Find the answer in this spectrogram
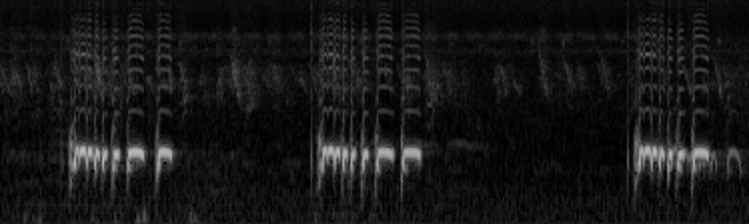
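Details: Local zebra dove used as a lure to call rival doves sings three loud, overdriven cooing phrases, each a quick run of about five to six notes ending in a longer coo, roughly every two seconds.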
